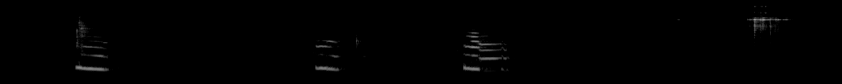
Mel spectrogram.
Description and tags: Sound of my cat who can't really meow trying her hardest
meow, meowing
